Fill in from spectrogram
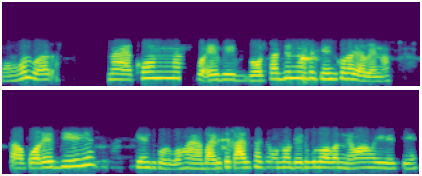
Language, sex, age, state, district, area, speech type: Bengali, female, 45-60, West Bengal, Uttar Dinajpur, rural, conversation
